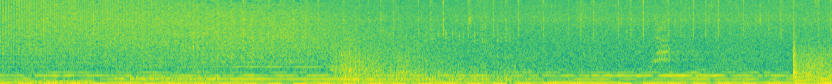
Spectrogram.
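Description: Electronic ident music with a fast, steady pulsing bass beat under held synth tones, and a swell of hiss about three and a half seconds in.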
